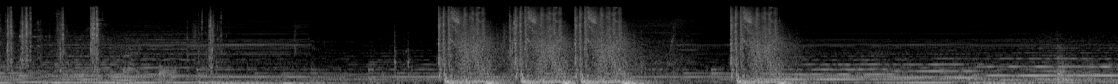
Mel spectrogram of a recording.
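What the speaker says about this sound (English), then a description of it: "Coil, it's a rail gun essentially." A rail gun fires in the video game Starfield, giving sharp, crackling discharges with several quick shots early on and then a few longer, louder bursts over steady background hum and music.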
